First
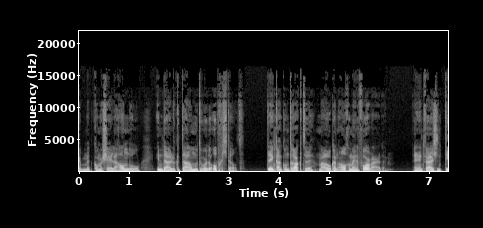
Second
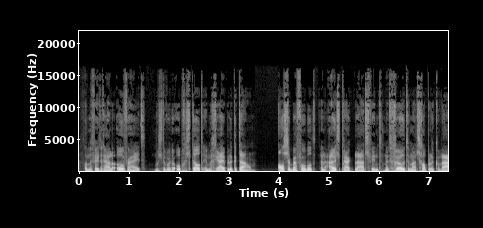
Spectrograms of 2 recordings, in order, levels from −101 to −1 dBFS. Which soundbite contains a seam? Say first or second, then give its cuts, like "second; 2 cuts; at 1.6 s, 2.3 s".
second; 1 cut; at 3.8 s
